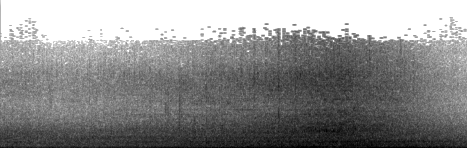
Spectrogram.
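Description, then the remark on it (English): A car drives along a road on the way home, with a steady low engine rumble and tyre noise, growing slightly louder and fuller partway through, with no voices. “In the car on the way home, the atmosphere was understandably uneasy.”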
